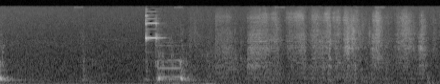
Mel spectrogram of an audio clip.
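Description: Anycubic Photon S touchscreen beeping once as its Move Z button is pressed, about a second and a half in, followed by faint rapid ticking.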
